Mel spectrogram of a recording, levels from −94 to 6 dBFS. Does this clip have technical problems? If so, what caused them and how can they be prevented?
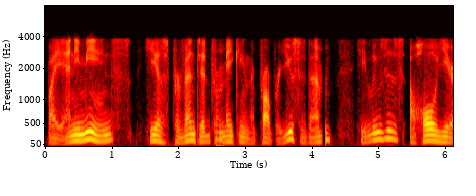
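Yes. At 2.57 to 2.65 s the speech briefly turns buzzy and held, and at 4.11 to 4.20 s a longer held tone fades into a short silence before the speech cross-fades back. Both come from packet loss with pitch repetition. The receiver fills missing audio by repeating the last pitch period and fading it over about 50 ms. The first gap is 60 ms lost across 80 ms, never more than 30 ms in a row, so only the buzz is heard. The second is 90 ms of continuous loss, which outlasts the fade. A steadier network path with a jitter buffer and forward error correction would prevent these losses.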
